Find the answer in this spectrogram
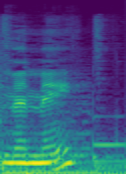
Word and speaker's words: Nene: me actually and yeah so the correct pronunciation pronunciation of your name is nene i will remember that i will try to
